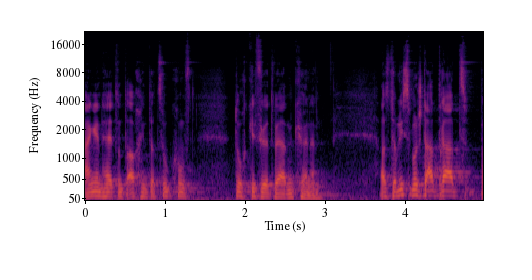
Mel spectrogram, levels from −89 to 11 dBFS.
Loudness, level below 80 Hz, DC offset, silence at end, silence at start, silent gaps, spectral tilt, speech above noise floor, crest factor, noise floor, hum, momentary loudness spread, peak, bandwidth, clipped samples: -34 LUFS; -52 dBFS; under 0.1%; 0 s; 0 s; none; -5.5 dB/octave; 22 dB; 22 dB; -56 dBFS; none; 15 LU; -14 dBFS; 20 kHz; under 0.1%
